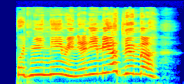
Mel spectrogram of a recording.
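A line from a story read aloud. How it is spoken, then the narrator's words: Terrified girl's scream. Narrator (Russian): закричала девушка с ужасом, понимая, что висела над пустотой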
